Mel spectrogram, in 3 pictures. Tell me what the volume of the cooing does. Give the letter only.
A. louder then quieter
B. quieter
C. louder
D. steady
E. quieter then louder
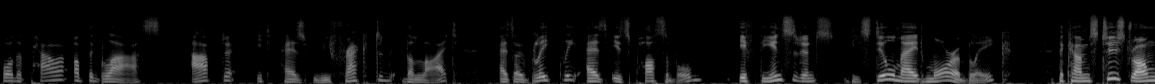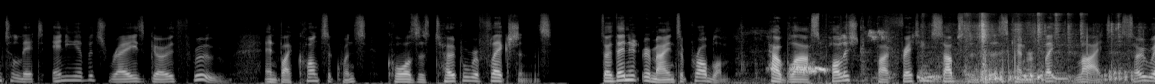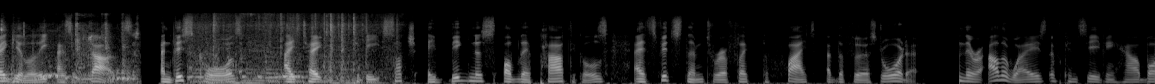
B.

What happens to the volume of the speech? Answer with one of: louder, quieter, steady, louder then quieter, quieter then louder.
louder then quieter.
